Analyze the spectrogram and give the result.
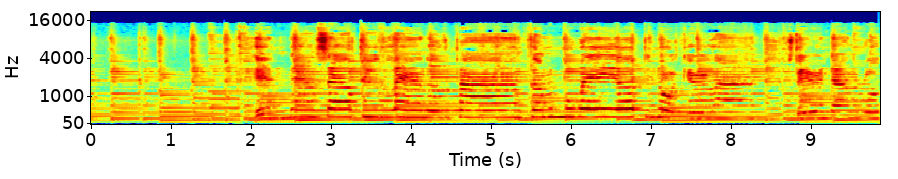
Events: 0.0s-9.8s: music
1.9s-8.4s: male singing
8.7s-9.8s: male singing

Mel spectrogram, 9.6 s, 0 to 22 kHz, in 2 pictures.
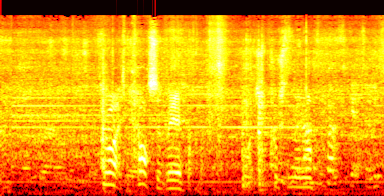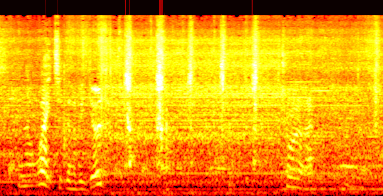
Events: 0.0s-9.5s: mechanisms
0.1s-0.9s: man speaking
1.3s-2.3s: man speaking
2.3s-2.5s: generic impact sounds
3.0s-3.3s: generic impact sounds
3.0s-4.2s: man speaking
3.7s-3.9s: generic impact sounds
4.4s-6.1s: man speaking
5.5s-5.6s: generic impact sounds
6.3s-6.4s: filing (rasp)
6.7s-6.9s: filing (rasp)
7.1s-7.2s: filing (rasp)
7.5s-7.6s: filing (rasp)
7.9s-8.0s: filing (rasp)
8.4s-8.8s: man speaking
9.4s-9.5s: filing (rasp)

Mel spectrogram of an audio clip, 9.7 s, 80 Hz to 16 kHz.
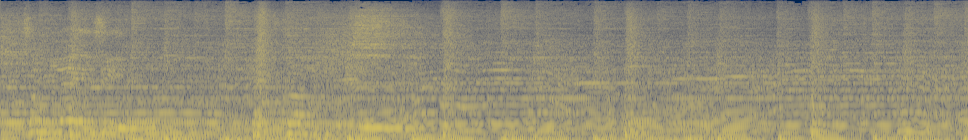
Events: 0.0s-9.6s: music
0.2s-1.3s: male singing
2.8s-4.4s: male singing

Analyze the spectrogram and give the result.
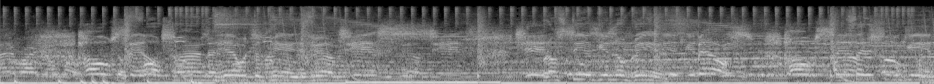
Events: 0.0s-4.7s: male singing
0.0s-9.3s: music
5.1s-9.3s: male singing

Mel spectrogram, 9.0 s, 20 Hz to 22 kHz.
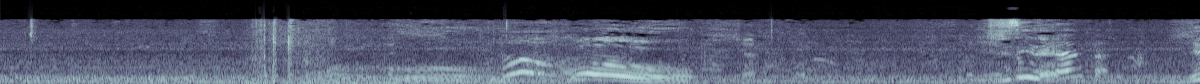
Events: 0.0s-9.0s: airplane
0.1s-0.4s: generic impact sounds
1.8s-2.3s: generic impact sounds
2.4s-2.6s: generic impact sounds
2.9s-3.5s: human sounds
3.7s-4.2s: female speech
3.7s-9.0s: conversation
3.7s-4.0s: generic impact sounds
4.3s-5.2s: man speaking
5.5s-5.9s: man speaking
5.7s-5.9s: generic impact sounds
7.3s-7.6s: man speaking
7.6s-8.3s: female speech

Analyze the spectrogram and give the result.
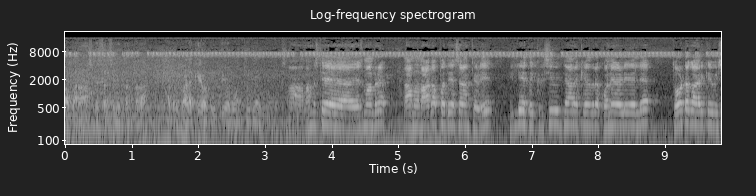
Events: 0.0s-9.8s: background noise
0.0s-1.3s: male speech
0.0s-9.8s: bird
1.8s-3.0s: male speech
3.4s-4.8s: male speech
5.0s-6.4s: male speech
6.7s-8.8s: male speech
9.1s-9.8s: male speech

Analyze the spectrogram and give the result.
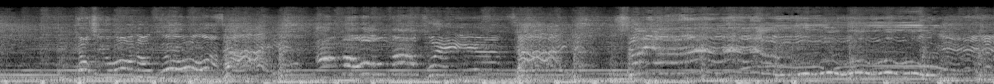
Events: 0.0s-9.9s: music
0.7s-2.9s: female singing
3.1s-5.9s: female singing
6.2s-9.9s: female singing
7.5s-9.9s: whoop

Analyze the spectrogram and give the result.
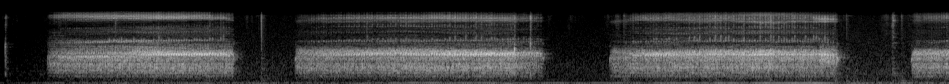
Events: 0.0s-0.1s: clicking
0.0s-9.4s: mechanisms
0.4s-2.3s: tools
2.5s-2.7s: clicking
2.9s-5.4s: tools
5.1s-5.3s: clicking
6.0s-8.4s: tools
8.8s-9.0s: clicking
9.1s-9.4s: tools

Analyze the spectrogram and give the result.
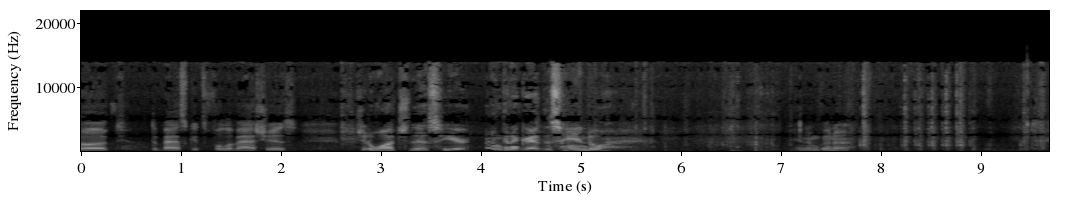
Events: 0.0s-0.3s: male speech
0.0s-9.6s: background noise
0.7s-2.2s: male speech
2.1s-2.6s: breathing
2.8s-3.8s: male speech
4.0s-5.3s: male speech
5.1s-5.8s: breathing
5.5s-6.1s: generic impact sounds
6.2s-6.9s: breathing
6.2s-6.9s: generic impact sounds
7.1s-7.2s: generic impact sounds
7.1s-7.8s: male speech
7.7s-8.9s: generic impact sounds
9.3s-9.6s: breathing
9.3s-9.6s: generic impact sounds

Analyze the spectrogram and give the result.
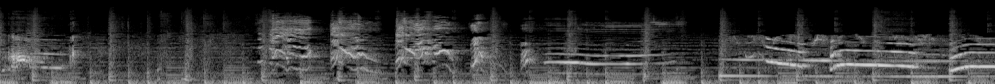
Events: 0.0s-0.8s: howl
0.0s-9.9s: music
2.5s-3.1s: howl
3.3s-3.8s: howl
4.0s-5.0s: howl
5.2s-6.8s: howl
7.2s-9.9s: howl

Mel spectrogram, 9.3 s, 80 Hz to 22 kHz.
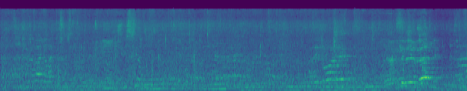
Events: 0.0s-9.3s: background noise
0.0s-9.3s: run
0.5s-9.3s: speech noise
0.5s-1.3s: woman speaking
1.2s-1.4s: generic impact sounds
2.0s-2.8s: male speech
3.2s-3.3s: tick
3.7s-3.9s: generic impact sounds
4.0s-4.0s: generic impact sounds
4.1s-4.2s: generic impact sounds
5.1s-5.2s: generic impact sounds
6.0s-7.1s: male speech
6.6s-6.8s: generic impact sounds
7.4s-7.5s: generic impact sounds
7.7s-8.7s: male speech
8.1s-8.2s: generic impact sounds
9.2s-9.3s: generic impact sounds

